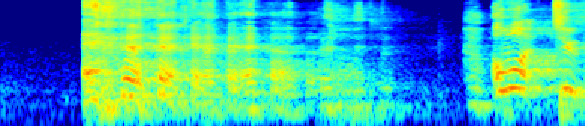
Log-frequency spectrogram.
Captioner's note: laughing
